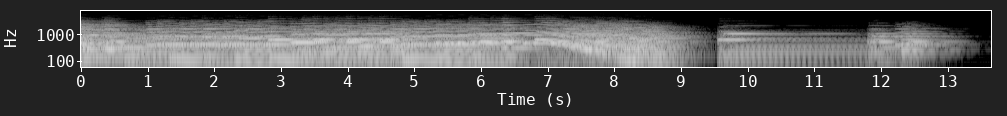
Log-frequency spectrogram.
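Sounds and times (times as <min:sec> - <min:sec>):
fugue in A major: 0:00.0 - 0:10.2.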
